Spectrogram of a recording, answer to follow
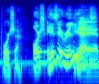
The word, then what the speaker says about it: Porsche: That's like a starter porch. yeah. I would do it. What's a porch? Porch. A Porsche. Porsche. A Porsche. A Porsche. It's pronounced Porsche.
